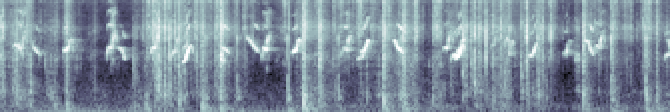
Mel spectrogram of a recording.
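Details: Chicks cheeping with high, brief, falling notes scattered every fraction of a second, mixed with loud knocking and tapping noises and a soft low hum.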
